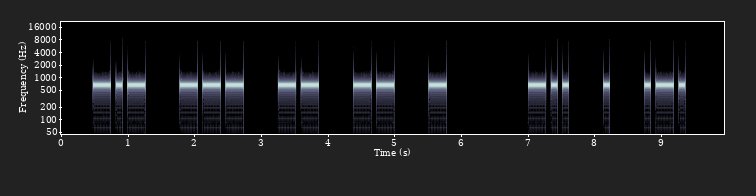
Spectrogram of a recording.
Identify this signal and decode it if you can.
Morse code, heard as a keyed tone, about 14 wpm, spaced as for 10 wpm, 680 Hz. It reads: KOMMT DER
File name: Morsekurs / Witze / Witz 20 Februar 2024 50 F70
